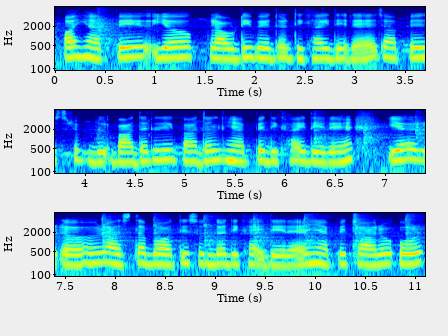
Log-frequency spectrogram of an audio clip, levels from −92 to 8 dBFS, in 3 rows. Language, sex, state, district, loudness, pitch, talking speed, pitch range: Hindi, female, Chhattisgarh, Sukma, -31 LUFS, 215 Hz, 205 wpm, 205-220 Hz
